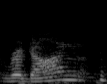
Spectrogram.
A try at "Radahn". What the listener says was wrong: Radahn. It's not Radahn, it's Radahn. Radahn. He didn't roll the R, he rolled the D. Radahn. Radahn.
